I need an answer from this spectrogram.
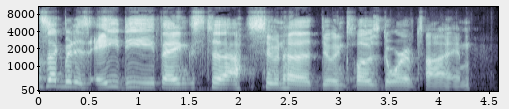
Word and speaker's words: Aosuna: I've been saying Asuna because it reminded me of Naruto, but I think it's Aosuna. Aosuna, okay.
